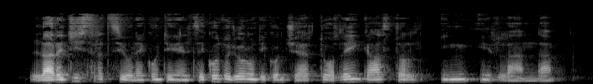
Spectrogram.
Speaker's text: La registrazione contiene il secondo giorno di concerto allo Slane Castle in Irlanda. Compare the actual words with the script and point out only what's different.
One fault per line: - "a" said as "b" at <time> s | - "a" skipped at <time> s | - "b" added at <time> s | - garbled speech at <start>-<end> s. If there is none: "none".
- "allo" skipped at 3.3 s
